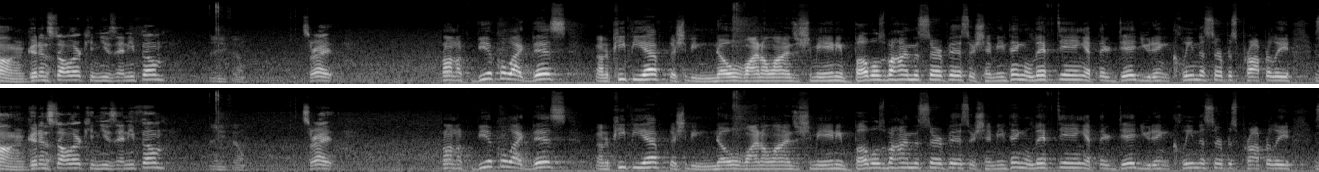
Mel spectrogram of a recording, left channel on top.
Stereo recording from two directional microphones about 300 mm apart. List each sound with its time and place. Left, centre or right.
0.0 s speech: centre
3.1 s speech: centre
4.4 s a man's voice: centre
